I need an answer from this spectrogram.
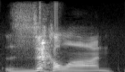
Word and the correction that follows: Skylon: Am I saying that right, Steve? – Skylon. – Skylon, yeah, yep. – Skylon. Thank you, Randy.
